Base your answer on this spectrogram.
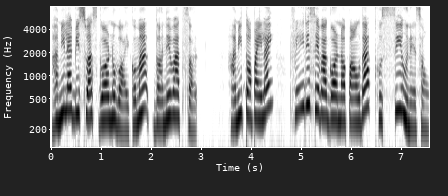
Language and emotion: Nepali, happy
